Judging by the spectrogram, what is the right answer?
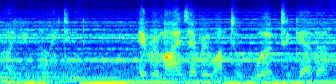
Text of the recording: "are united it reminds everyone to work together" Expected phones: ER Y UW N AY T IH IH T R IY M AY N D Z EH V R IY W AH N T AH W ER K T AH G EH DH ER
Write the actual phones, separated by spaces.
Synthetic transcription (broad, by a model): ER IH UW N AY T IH IH T R IY M AY N D Z EH V R IY W AH N T AH W ER K T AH G EH DH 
